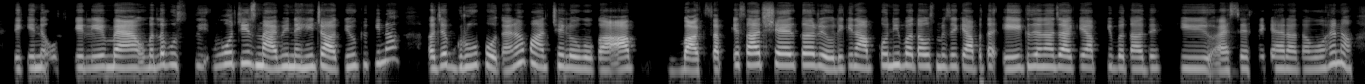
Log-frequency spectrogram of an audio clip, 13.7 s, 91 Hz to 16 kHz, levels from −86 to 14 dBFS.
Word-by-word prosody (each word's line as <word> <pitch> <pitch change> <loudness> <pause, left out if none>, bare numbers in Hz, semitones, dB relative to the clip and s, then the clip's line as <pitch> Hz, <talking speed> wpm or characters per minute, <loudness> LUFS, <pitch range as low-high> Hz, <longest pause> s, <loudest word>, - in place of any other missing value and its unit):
लेकिन 250 +2 -3
उसके 245 +1 -5
लिए 250 +2 -1
मैं 250 -1 +5
मतलब 290 +4 -2
उसकी 290 -1 -10
वो 310 +4 -1
चीज़ 325 -1 +1
मैं 245 -4 +4
भी 270 +1 +1
नहीं 265 0 +1
चाहती 255 -2 +3
हूँ, 280 - -2
क्योंकि 310 +3 -7
ना 415 +4 -3 0.3
अ, - - +4
जब 260 +1 -1
ग्रुप 280 +4 -3
होता 225 -4 +1
है - - -1
ना 350 - +1
5-6 275 -3 0
लोगों 240 -2 -1
का, 225 0 -1
आप 235 +2 +6 0.5
बात 210 -2 +6
सबके 235 +6 -2
साथ 300 0 +5
शेयर 300 -1 +3
कर 295 -1 +4
रहे 270 - +1
हो, 230 - 0
लेकिन 245 +4 -6
आपको 250 +3 0
नहीं 295 +1 +1
पता 285 -1 0
उसमें 270 -1 -4
से 275 +1 -5
क्या 260 -2 +2
पता 255 +1 -6
एक 245 +2 +2
जना 270 -1 +1
जाके 260 0 +1
आपकी 255 +1 -5
बता 240 -1 -2
दे 250 +1 -8
कि, 240 -2 -6
"ऐसे-ऐसे 225 +3 -5
कह 245 -1 -5
रहा 235 -1 -3
था 230 - -7
वो।" 235 +1 -7
है 310 +5 -2
ना? 315 -7 -2
255 Hz, 235 wpm, -22 LUFS, 245-285 Hz, 0.5 s, आप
